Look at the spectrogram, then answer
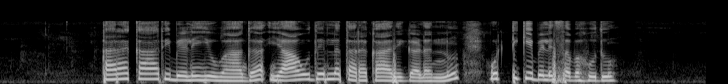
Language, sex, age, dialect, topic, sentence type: Kannada, female, 25-30, Coastal/Dakshin, agriculture, question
